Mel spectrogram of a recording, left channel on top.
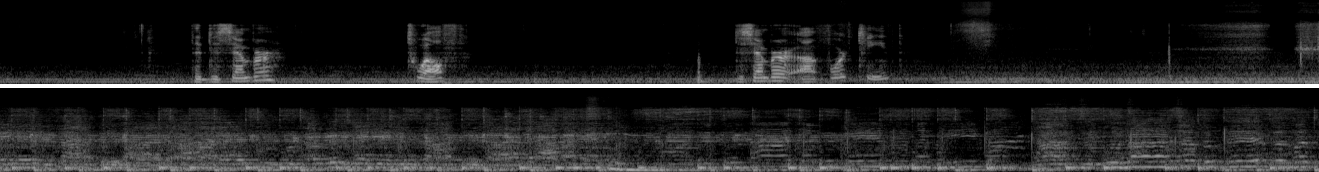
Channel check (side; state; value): both; different; correlation 0.00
